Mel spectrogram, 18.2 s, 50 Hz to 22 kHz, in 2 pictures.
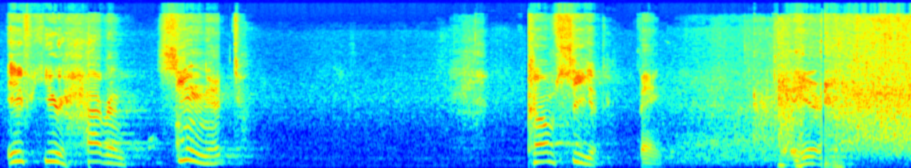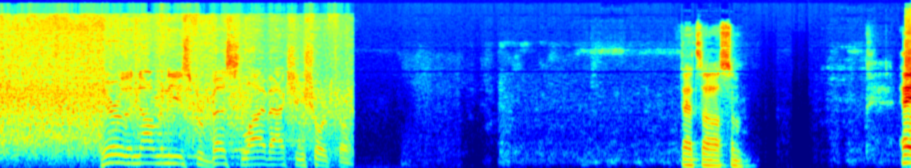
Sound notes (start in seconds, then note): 7.2 applause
